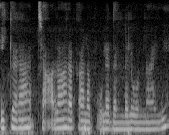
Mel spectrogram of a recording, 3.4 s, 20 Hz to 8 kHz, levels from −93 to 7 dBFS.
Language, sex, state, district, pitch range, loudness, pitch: Telugu, female, Andhra Pradesh, Guntur, 155-185 Hz, -27 LUFS, 170 Hz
